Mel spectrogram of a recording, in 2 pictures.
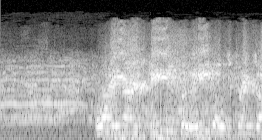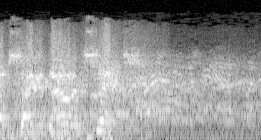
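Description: Young men shout and cheer loudly close by.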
